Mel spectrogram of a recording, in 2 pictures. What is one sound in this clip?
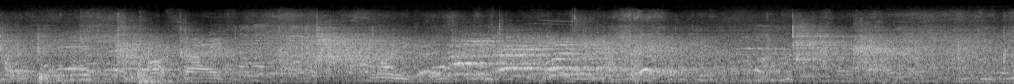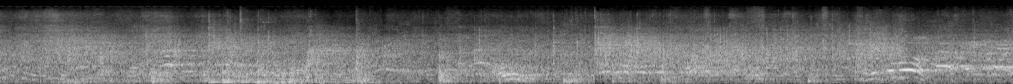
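Spectators chatter and call out loudly in an echoing ice rink.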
